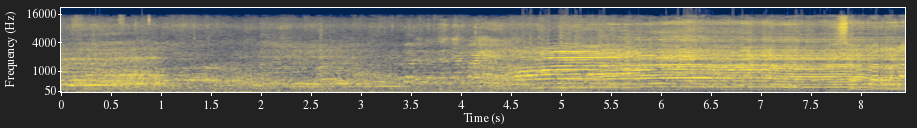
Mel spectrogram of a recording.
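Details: Cattle at an Indonesian livestock deal where an angry cow charged: muddled lowing early on, then a strong, wavering bellow in the second half, set against constant noisy chatter and background din.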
